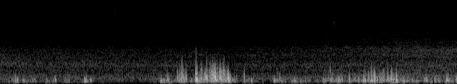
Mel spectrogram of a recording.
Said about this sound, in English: It's a lot colder than yesterday. Don't you think? The air's cold and it's windy.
